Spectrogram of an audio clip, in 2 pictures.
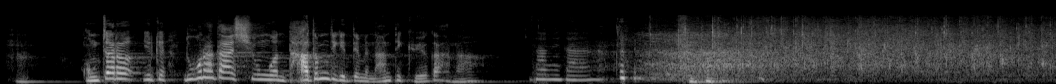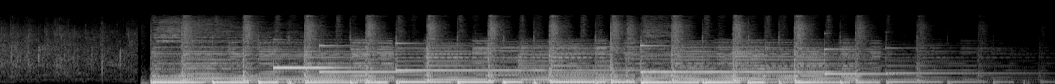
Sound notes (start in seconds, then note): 8.9 audience Laughter/Applause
